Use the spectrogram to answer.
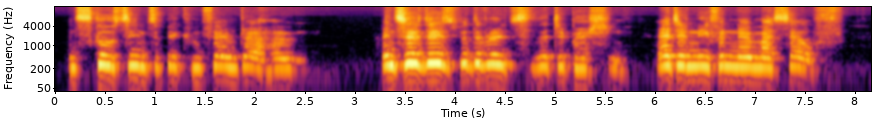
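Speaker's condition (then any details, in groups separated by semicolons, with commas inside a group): Deafness, severe; vocabulary partly picked up from reading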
